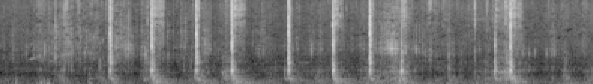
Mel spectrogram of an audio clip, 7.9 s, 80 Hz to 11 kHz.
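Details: Renault Scenic 2 suspension: irregular sharp knocks, one or two per second, over bumps, heard from the top of the shock absorber mount on turns. It points to a worn bushing with play; the bushing was later replaced.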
